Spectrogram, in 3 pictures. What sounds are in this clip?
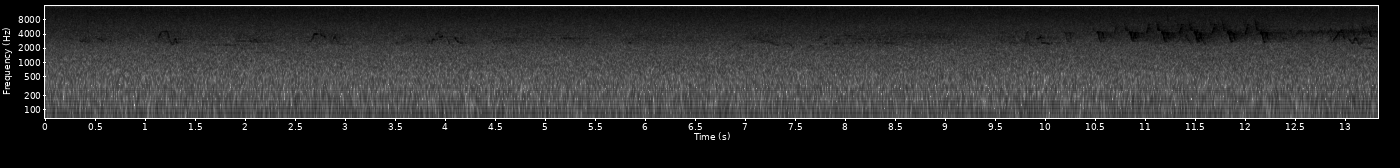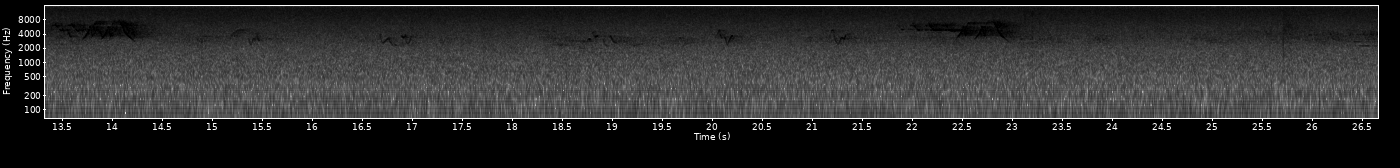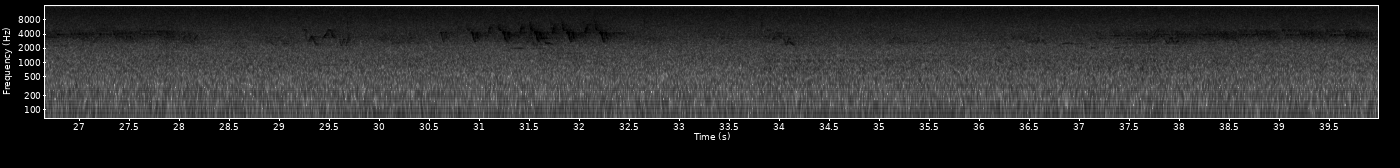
Red-eyed Vireo, Ovenbird, Black-throated Blue Warbler, Chestnut-sided Warbler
